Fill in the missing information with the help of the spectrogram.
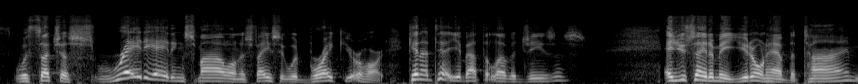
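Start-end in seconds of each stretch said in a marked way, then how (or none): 4.1-5.9 mock-feeble, weak voice, higher. A speaker retells what a man says with a smile, imitating a feeble voice. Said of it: "smile with his feeble voice".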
